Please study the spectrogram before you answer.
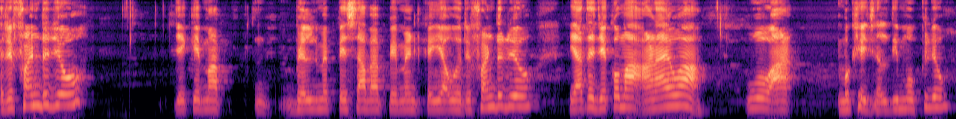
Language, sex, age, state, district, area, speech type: Sindhi, female, 60+, Delhi, South Delhi, urban, spontaneous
